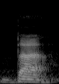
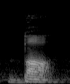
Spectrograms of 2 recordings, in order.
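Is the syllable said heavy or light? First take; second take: light; heavy. First: The syllable is said light and thin. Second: The syllable is said heavy and full. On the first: The speaker calls it right. "on dit Ba ... prononcé légèrement" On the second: The speaker calls it wrong. "On ne dit pas Ba. ... c'est faux"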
